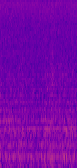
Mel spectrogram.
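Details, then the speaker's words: Newly installed diesel air heater in a skoolie bus, firing up after the fuel pump starts ticking: a steady rushing fan noise building slightly as the blower speeds up. Normal fan spin-up during start. "You can hear it going a little faster. Wait for it, the jet's about to take off."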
